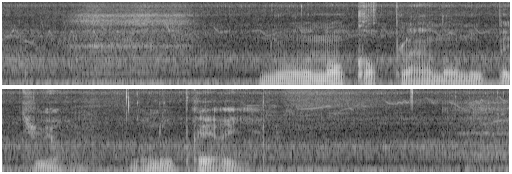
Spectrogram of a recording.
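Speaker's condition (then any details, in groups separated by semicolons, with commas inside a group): No condition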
